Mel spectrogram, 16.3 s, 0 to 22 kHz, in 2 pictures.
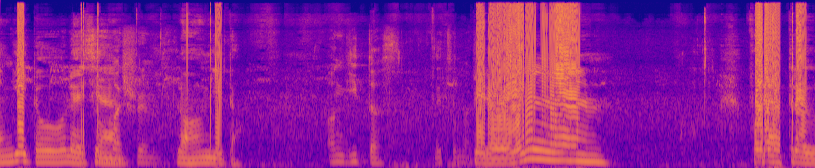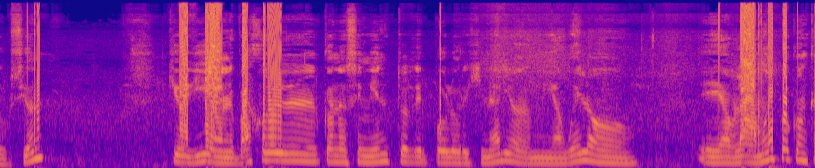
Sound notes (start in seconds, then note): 4.8 non-english speech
